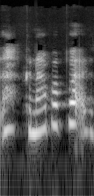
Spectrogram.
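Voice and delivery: retold jolt of surprise; startled. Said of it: "Terus saya juga kaget".

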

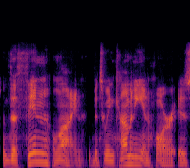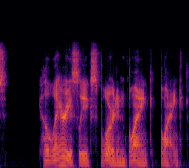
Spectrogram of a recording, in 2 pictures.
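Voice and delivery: dramatic blurb reading, measured pace; movie blurb read. Acted. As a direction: read it like a video box cover. Reads another movie blurb.

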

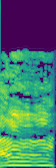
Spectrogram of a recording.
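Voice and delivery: high, loud mock wail; imitated crying wail. Child crying after falling off the bike, mock wailing. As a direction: wail like a kid who fell. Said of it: "el llorando".

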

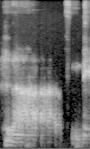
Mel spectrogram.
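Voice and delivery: very low, hushed whisper; eerie whisper. Retold or imitated. Staged ghost woman to one audience member, eerie whisper. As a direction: whisper it like the dead calling out.

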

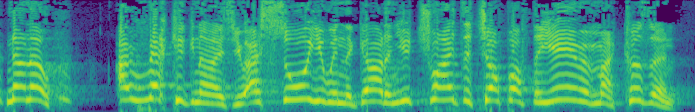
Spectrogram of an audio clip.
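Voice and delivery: high, loud, heated insistence; insistent accuser. Acted. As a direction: press the charge hard and high. Servant's cousin insists angrily.

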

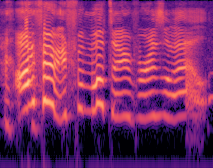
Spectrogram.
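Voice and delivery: shouting with joy; loud, high delighted cheer; excited. Real, not acted. Shares a Moldova vote.

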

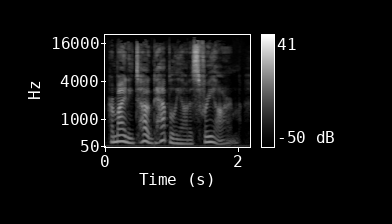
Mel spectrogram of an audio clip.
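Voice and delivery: ordinary delivery, nothing marked

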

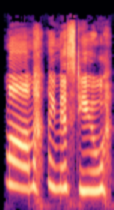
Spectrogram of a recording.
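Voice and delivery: put-on little girl Sasha. A narrator's reading. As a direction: greet mother as an emotional child. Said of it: "Sasha said".

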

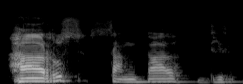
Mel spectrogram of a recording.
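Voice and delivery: "Harus sangkal diri" very slow, a pause between words; emphatic repetition. Shown as a demonstration. Preacher drums in first point, "Harus sangkal diri" word by word.

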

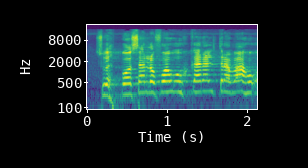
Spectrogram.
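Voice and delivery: high, loud eager announcement; loud gossiping call. Retold or imitated. Nosy neighbor shouts to him that his wife went looking, loud and eager. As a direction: shout the news gleefully across the street.

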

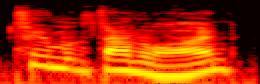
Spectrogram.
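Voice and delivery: ordinary talk, nothing marked

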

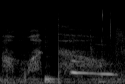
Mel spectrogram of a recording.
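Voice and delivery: high soft whisper; ASMR whisper. Pretend. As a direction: keep whispering into the mic. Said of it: "let's do some A S M R".

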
